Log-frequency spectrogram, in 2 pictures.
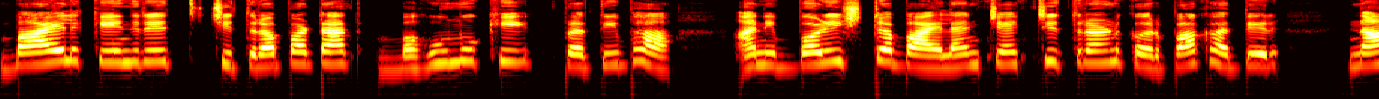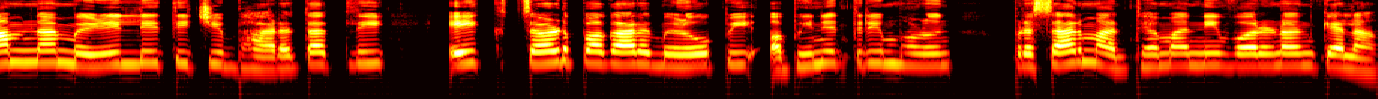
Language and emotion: Goan Konkani, neutral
